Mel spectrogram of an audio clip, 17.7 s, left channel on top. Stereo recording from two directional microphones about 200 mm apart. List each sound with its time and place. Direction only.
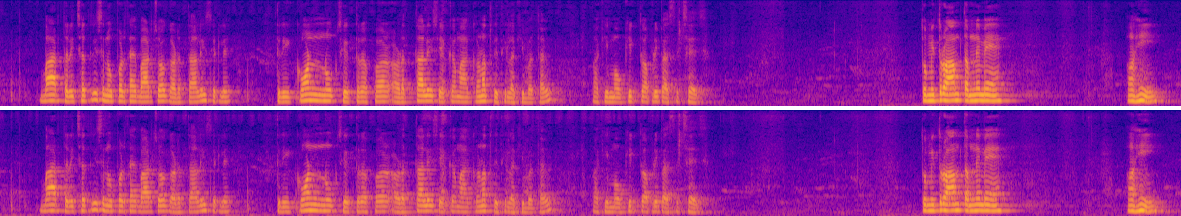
0.7 s speech: 35° left (ahead or behind)
13.8 s speech: 40° left (ahead or behind)
16.9 s a man's voice: 15° left (ahead or behind)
